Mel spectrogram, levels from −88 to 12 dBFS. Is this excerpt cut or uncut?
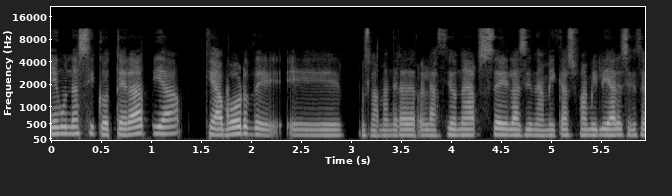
uncut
